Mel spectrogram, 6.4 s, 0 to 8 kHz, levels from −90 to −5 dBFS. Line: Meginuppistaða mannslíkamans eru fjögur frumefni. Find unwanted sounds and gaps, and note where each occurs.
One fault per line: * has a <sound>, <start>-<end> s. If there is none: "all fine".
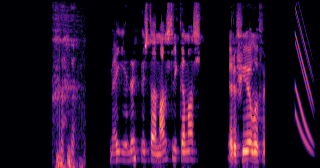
* has a laugh, 1.0-1.7 s
* has a chirp, 5.9-6.3 s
